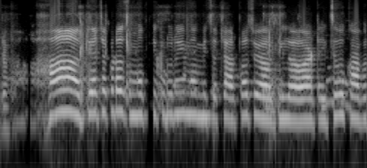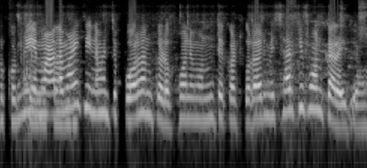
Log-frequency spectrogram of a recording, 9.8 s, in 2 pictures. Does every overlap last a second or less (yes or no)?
yes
